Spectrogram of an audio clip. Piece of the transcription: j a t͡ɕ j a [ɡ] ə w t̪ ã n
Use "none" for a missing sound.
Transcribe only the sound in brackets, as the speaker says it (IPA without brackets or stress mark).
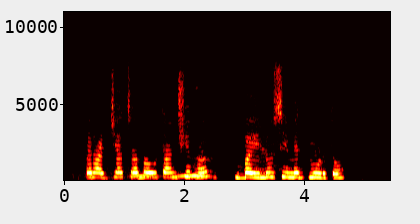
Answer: b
